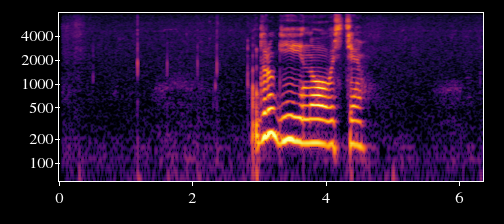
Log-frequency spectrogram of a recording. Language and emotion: Russian, sad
